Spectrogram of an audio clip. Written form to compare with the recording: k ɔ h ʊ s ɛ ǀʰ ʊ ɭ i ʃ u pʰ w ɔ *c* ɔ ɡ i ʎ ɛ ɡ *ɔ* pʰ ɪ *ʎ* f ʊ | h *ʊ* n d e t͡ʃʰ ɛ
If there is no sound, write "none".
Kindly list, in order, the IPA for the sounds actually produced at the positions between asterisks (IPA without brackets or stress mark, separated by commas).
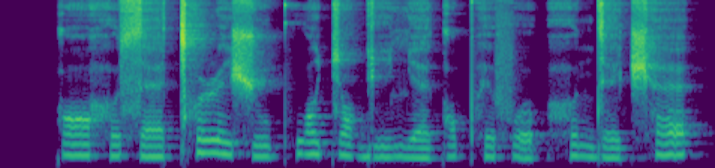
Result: c, ɔ, none, ʊ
